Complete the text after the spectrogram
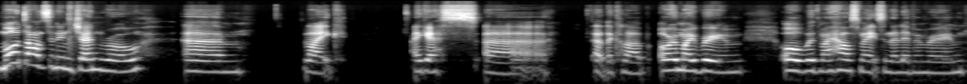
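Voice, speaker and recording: A woman's fairly high, relaxed voice in an Essex accent, at a fairly slow pace with long, frequent pauses, fairly even intonation and big swings in loudness, on a very clean recording with a silent background. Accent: southern English (Essex). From Essex, England. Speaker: singer. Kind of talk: casual livestream chat. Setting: live stream. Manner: relaxed, chatty with fillers.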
